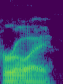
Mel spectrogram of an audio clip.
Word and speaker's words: Roy: of ever since Patrick Roy left. Yes. See, even I know that's not how you say it. Well, see, I thought you were just going to go along with it. It's Patrick Roy.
